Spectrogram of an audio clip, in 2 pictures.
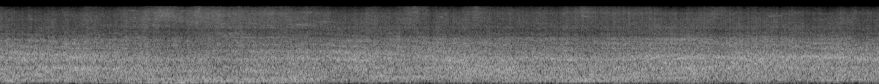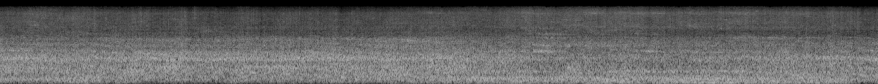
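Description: Container freight train passing close at speed: a steady loud rush of wagon wheels rolling on the rails, with a steady high whine running through it.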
